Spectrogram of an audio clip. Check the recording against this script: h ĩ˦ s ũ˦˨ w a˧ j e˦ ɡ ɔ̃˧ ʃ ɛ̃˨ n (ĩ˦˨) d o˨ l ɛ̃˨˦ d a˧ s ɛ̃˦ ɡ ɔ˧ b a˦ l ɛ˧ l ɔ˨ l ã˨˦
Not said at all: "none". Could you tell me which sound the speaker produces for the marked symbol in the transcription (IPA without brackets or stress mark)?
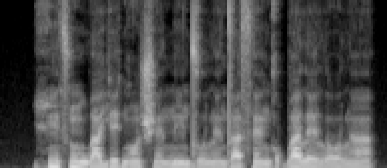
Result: ĩ˧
